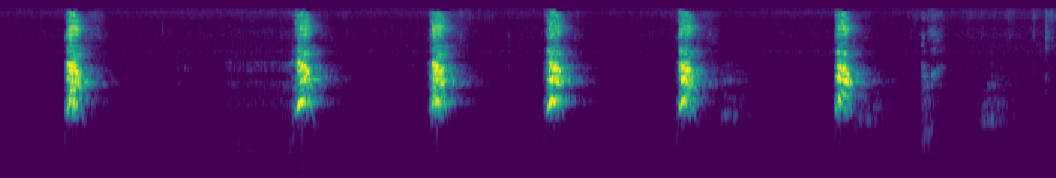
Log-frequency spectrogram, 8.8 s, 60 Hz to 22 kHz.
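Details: A 3-year-old miniature poodle barks outdoors at a lizard hidden under a rock, driven by prey drive; six sharp, short barks come roughly once a second, with two softer chuffs at the end.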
